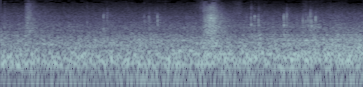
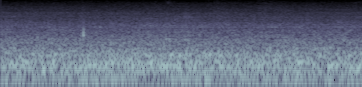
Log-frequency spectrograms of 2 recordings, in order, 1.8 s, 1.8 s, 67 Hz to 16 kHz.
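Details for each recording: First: Old Fluval FX5 aquarium canister filter before cleaning: loud, steady rushing and gurgling with no letup as it draws in air past a cracked canister gasket. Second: Fluval FX5 canister filter after reassembly; a cracked O-ring had let air be sucked in. Only a faint steady hum with no gurgling or rattle. It is running quietly and normally.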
